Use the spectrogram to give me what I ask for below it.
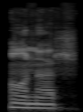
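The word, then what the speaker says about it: honour: जब ओ से पहले एच आता है तब हमेशा एच साइलेंट होता है। जैसे ऑनर, ऑनेस्ट, आवर, इको। तो हम लोग जैसा कि स्टार्टिंग से पढ़ते आ रहे हैं कि यहां अगर एच है इसको हम होने पढ़ते थे। लेकिन यहां जो है एच साइलेंट है। इसको हम क्या पढ़ते हैं? क्या प्रोनाउंस करते हैं?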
